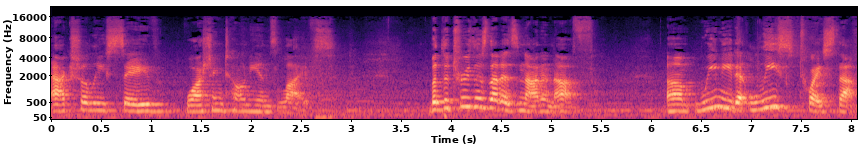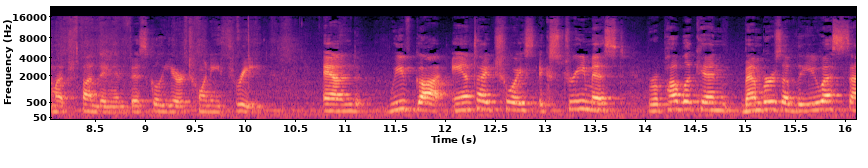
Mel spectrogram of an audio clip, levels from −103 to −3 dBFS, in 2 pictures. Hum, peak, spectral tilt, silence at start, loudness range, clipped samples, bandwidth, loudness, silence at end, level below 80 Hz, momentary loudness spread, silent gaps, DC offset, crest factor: none; -2 dBFS; -4 dB/octave; 0 s; 4 LU; under 0.1%; 16 kHz; -21 LUFS; 0 s; -50 dBFS; 18 LU; none; under 0.1%; 18 dB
